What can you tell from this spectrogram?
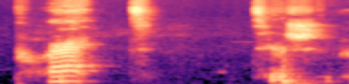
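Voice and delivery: "Practitioners" breathed out unvoiced, very slow and soft; hushed mocking echo; whispered repeat. Shown as a demonstration. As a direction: whisper "Practitioners" to yourself, drawn out.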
